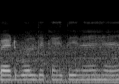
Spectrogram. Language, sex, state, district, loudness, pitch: Hindi, female, Bihar, Darbhanga, -27 LUFS, 215 Hz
